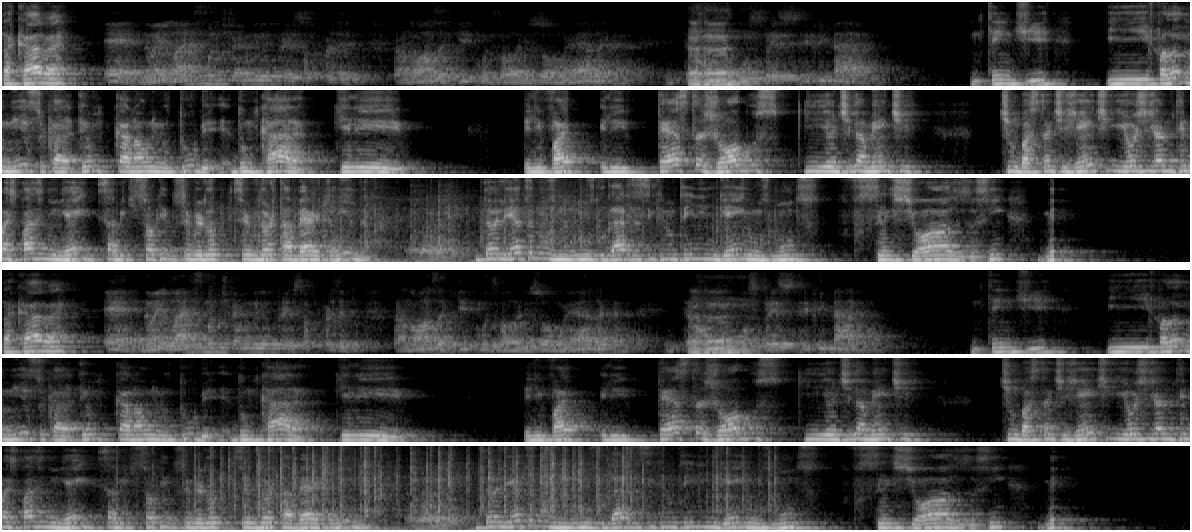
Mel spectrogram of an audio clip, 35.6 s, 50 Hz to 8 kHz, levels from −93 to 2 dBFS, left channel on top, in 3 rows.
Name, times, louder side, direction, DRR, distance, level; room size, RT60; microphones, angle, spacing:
voice 1, 0.0-0.7 6.9-7.4 9.7-10.6 11.1-15.0 15.3-16.0 17.1-19.6 19.9-21.1 21.9-27.5 28.5-31.9 32.3-33.8 34.1-34.3, left 3 dB, 50° left, 0.5 m, -29 dB
voice 2, 1.0-6.3 6.6-8.6 25.5-25.6 27.8-28.3, right 1 dB, 35° right, 3.9 m, -46 dB
Computer keyboard, 24.8-31.5, right 3 dB, 80° right, 1.1 m, -46 dB
15.5 x 13.0 x 3.7 m
head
